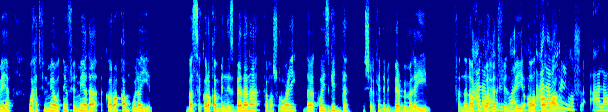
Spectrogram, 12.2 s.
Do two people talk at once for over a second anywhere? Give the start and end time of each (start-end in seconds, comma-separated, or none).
9.4-11.3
